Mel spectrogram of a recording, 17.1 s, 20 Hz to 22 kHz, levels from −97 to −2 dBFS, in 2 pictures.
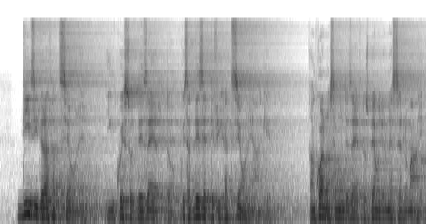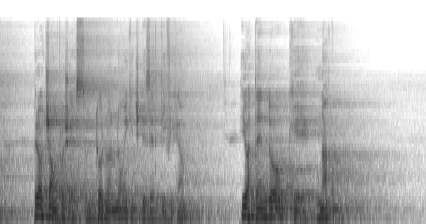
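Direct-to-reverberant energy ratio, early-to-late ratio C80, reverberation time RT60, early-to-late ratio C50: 5.5 dB, 7.0 dB, 3.0 s, 6.0 dB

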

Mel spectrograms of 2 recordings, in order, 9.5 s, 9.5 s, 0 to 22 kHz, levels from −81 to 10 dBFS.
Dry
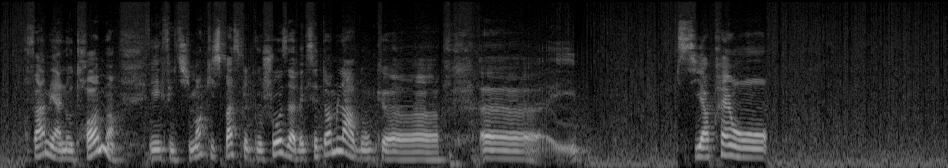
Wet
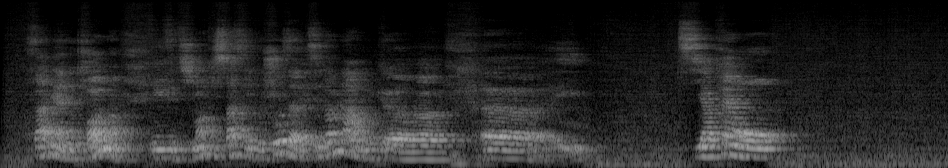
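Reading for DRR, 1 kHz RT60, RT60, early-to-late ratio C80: -7.5 dB, 0.80 s, 0.80 s, 3.5 dB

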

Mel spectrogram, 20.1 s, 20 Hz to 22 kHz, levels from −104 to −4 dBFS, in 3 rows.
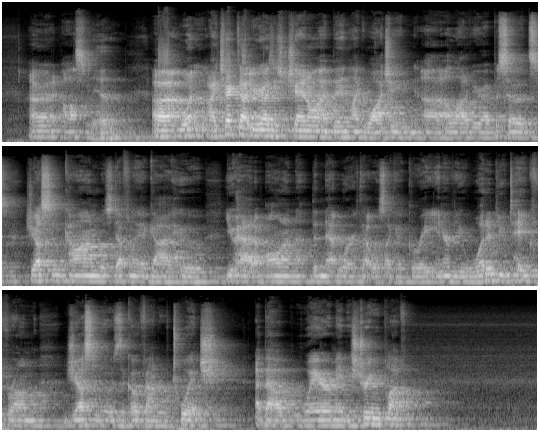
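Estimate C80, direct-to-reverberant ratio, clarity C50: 6.5 dB, 1.0 dB, 5.0 dB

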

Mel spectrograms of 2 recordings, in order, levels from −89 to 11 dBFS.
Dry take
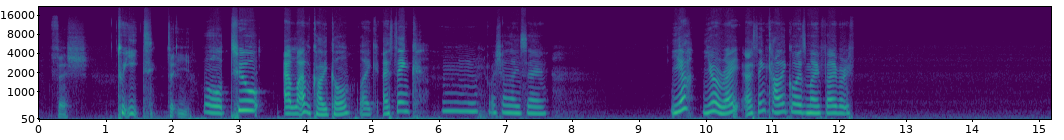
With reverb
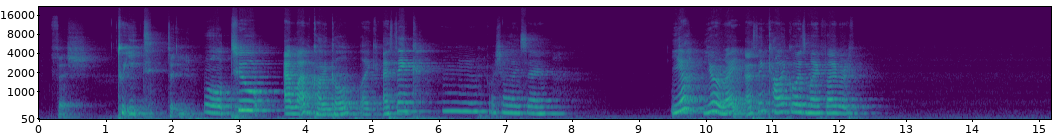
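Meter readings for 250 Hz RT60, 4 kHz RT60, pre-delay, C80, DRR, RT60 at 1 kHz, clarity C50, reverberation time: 1.0 s, 1.0 s, 18 ms, 8.0 dB, 3.5 dB, 1.1 s, 6.0 dB, 1.1 s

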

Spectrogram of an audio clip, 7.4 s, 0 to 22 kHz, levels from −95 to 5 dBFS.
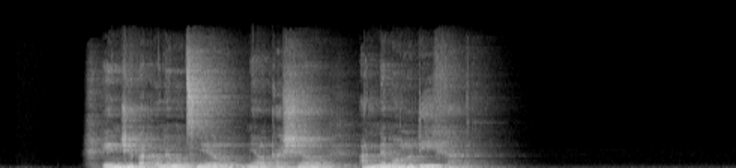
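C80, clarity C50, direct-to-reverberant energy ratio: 6.0 dB, 3.5 dB, 2.5 dB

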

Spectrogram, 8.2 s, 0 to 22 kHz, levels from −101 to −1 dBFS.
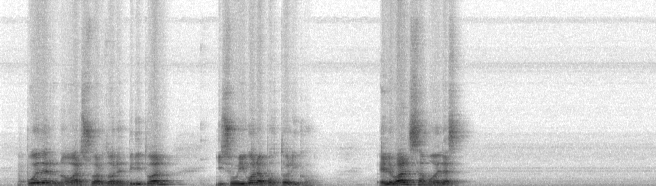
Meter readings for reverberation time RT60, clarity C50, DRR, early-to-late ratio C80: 0.45 s, 10.5 dB, 2.0 dB, 14.5 dB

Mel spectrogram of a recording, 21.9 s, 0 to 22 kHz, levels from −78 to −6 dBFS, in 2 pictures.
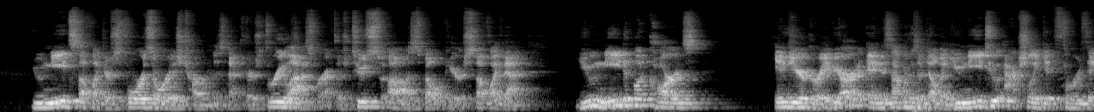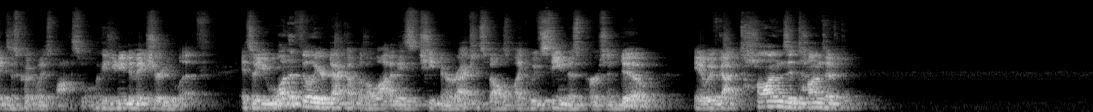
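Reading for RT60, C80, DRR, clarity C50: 0.50 s, 11.0 dB, -4.0 dB, 7.0 dB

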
